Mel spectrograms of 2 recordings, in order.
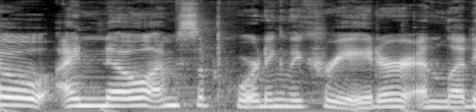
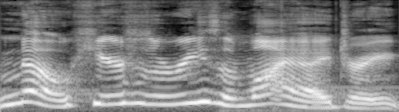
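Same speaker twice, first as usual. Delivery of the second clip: self-justifying, excuse-making addict tone; 3 semitones higher than usual. Saying how gacha spending sounds aloud: imitating an addict. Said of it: "sounds like an addict trying to be like".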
